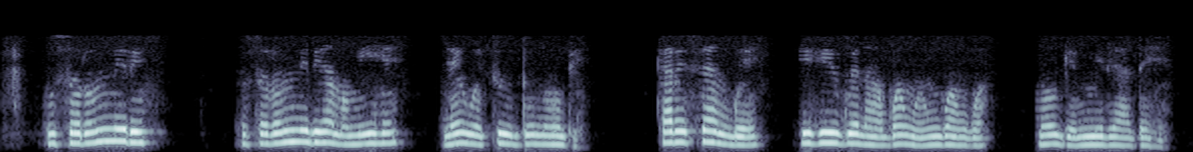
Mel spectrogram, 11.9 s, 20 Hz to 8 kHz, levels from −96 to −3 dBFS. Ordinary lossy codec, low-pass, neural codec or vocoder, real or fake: AAC, 16 kbps; 7.2 kHz; none; real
